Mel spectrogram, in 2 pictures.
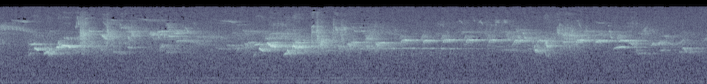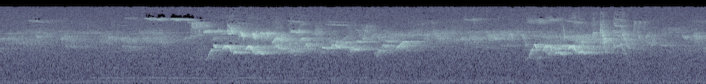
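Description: Songbirds singing, a run of chirps and trilled phrases that come and go with pauses of a few seconds between them.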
